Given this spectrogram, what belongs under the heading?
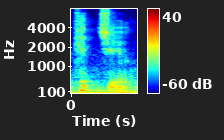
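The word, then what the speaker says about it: קֵץ: 끝이라는 말은 캐라고 그래요 케츠 그 그랬으니까 어 카이나 케나 이말 발음이 비슷 우리 말도 같은 단어를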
